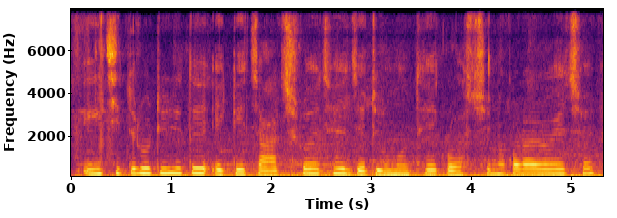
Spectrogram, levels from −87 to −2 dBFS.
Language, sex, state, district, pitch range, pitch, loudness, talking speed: Bengali, female, West Bengal, Cooch Behar, 165-235 Hz, 205 Hz, -14 LUFS, 125 wpm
